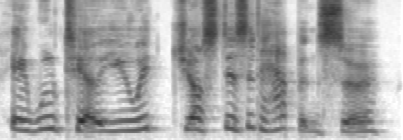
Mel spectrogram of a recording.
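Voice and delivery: high, strained confession voice; Ryder's nervous voice. Acted. Broken thief confessing to the detective, strained and high.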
